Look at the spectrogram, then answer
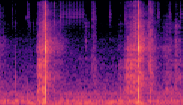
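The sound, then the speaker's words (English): A knife chops potatoes into cubes twice, each stroke a crisp, sharp thud on the cutting board about a second apart, with low quiet background in between and no talking. “Now we're just gonna cut this up into cubes.”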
